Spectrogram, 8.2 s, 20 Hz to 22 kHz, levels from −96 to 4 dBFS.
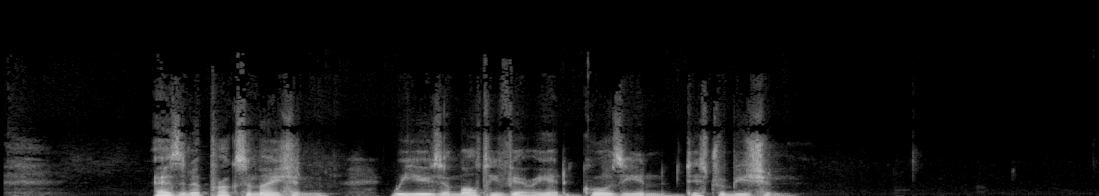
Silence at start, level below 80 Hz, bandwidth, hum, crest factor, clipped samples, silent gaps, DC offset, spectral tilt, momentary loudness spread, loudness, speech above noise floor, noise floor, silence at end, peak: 1.15 s; -54 dBFS; 10 kHz; none; 22 dB; under 0.1%; none; under 0.1%; -6.5 dB/octave; 10 LU; -22 LUFS; 62 dB; -83 dBFS; 2.35 s; -2 dBFS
